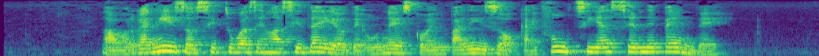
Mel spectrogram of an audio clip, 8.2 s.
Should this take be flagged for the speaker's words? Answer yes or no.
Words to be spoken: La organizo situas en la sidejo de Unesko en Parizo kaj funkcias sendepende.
no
